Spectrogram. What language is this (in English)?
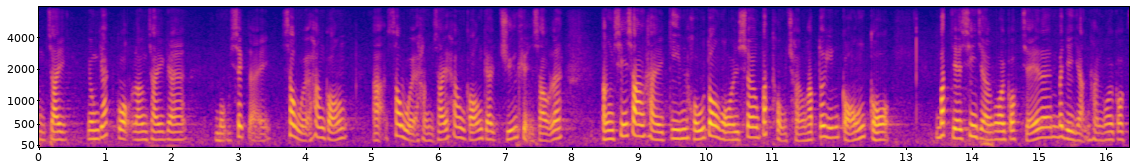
Cantonese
